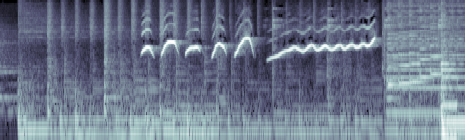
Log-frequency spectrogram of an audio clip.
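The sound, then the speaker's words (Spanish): Bright melodic whistling in short rising-and-falling phrases, then a longer wavering line that climbs steadily in pitch. It is set over a rhythmic backing of regular percussive beats and sustained low tones. “Ahí está el silbido.”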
